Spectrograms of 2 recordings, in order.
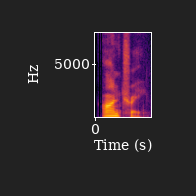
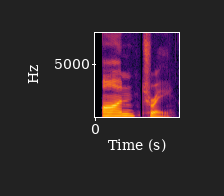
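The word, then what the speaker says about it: entrée: Entree. Entree. The stress is on the first syllable.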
